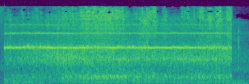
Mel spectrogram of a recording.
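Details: Idling engine with a failed PCV valve diaphragm: steady high-pitched whistle or hoot; fix is a new PCV diaphragm.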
